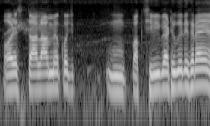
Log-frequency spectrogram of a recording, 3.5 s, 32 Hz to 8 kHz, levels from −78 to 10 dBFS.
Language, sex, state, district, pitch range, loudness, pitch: Hindi, male, Uttar Pradesh, Lalitpur, 150-170 Hz, -14 LUFS, 160 Hz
